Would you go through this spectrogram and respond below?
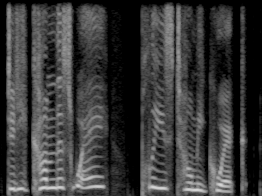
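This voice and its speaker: A frantic father rabbit from a children's storybook, acted out by a woman, pitched well up high. He pleads urgently and exclaims in distress. The sound is close and dry. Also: expressive, measured pace, warm tone, no room sound. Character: Benjamin Bunny, frantic young father rabbit. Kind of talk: storybook character voice.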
